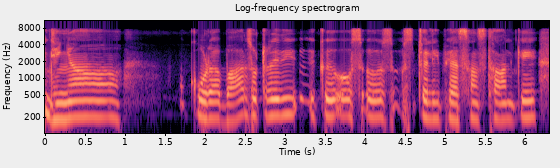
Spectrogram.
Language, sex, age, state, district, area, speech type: Dogri, female, 45-60, Jammu and Kashmir, Samba, rural, spontaneous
